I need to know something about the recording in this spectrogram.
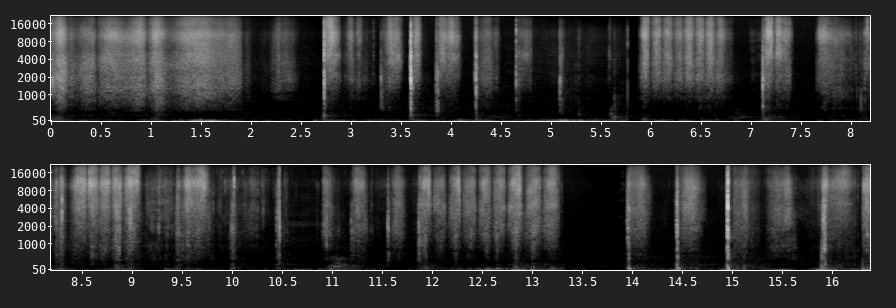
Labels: Does the person using the object change the motion of the object sometimes?
yes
